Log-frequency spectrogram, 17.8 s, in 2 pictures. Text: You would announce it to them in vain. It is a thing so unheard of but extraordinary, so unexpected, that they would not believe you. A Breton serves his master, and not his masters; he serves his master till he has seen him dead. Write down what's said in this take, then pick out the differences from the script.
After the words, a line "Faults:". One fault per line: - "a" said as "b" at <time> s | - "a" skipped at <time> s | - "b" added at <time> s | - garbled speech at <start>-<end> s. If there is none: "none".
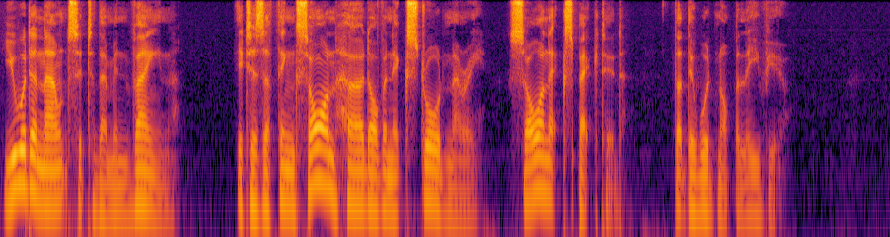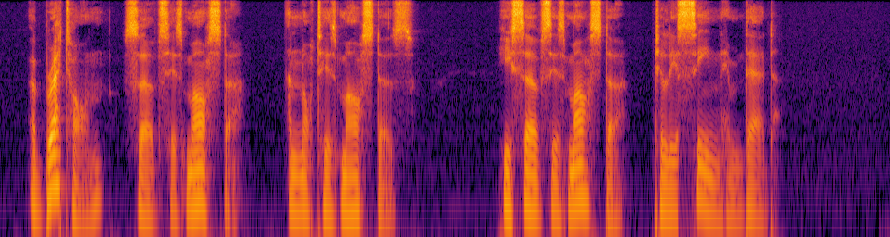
You would announce it to them in vain. It is a thing so unheard of and extraordinary, so unexpected, that they would not believe you. A Breton serves his master, and not his masters; he serves his master till he has seen him dead.
Faults:
- "but" said as "and" at 3.8 s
